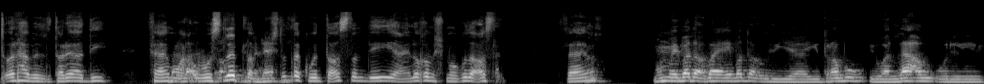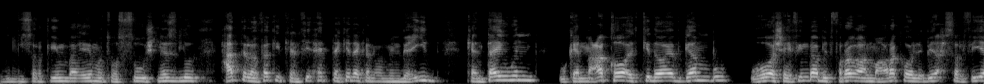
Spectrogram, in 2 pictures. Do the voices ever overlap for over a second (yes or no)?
yes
